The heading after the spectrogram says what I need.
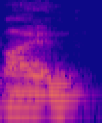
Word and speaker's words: isle: एक ही बहुत ही अच्छा वर्ड है, ISLE, इसको बोलते हैं आयल। नहीं, इसको मैं सही से लिख देता हूँ। आई का स्पेलिंग यहाँ पे हो जाएगा AISLE, इसको आयल बोलते हैं, मतलब कॉरिडोर होता है, गलियारा होता है।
